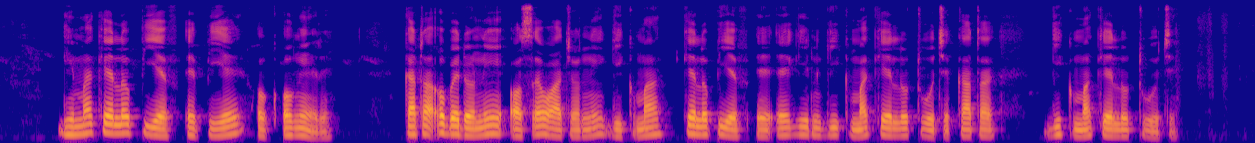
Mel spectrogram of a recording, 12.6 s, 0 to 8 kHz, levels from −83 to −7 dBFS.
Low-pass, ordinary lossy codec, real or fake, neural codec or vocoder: 7.2 kHz; none; real; none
